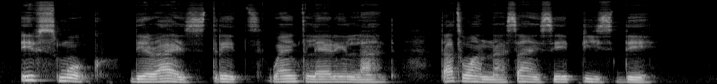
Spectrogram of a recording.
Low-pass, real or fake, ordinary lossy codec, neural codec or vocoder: none; fake; none; vocoder, 48 kHz, 128 mel bands, Vocos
